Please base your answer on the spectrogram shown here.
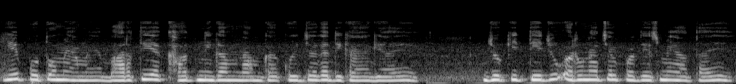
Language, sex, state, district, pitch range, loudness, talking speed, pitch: Hindi, male, Arunachal Pradesh, Lower Dibang Valley, 185-210 Hz, -13 LUFS, 180 wpm, 195 Hz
